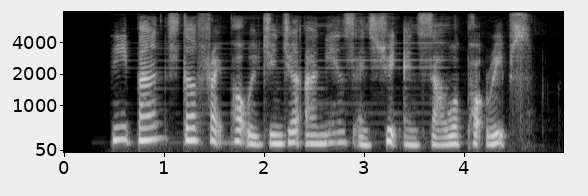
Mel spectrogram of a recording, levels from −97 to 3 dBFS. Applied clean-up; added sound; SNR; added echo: neural mask model DeepFilterNet 3.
